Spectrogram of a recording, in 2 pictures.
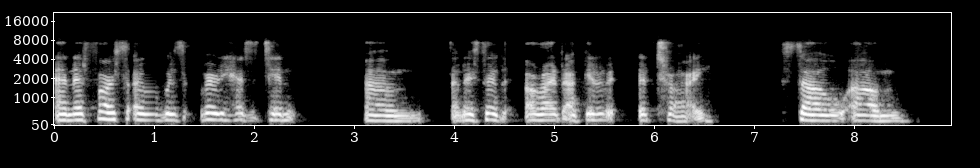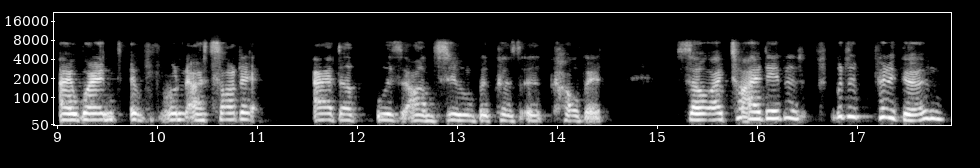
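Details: Adult woman with aphasia after a stroke; aphasia.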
